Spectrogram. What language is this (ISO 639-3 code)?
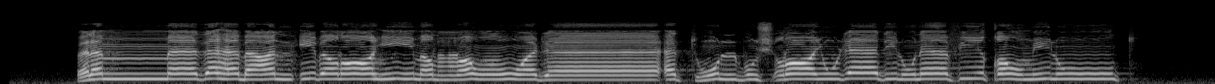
ara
